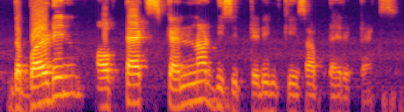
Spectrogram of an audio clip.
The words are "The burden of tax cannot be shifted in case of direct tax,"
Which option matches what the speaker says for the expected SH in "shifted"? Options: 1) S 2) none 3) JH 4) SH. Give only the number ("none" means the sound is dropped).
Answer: 1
